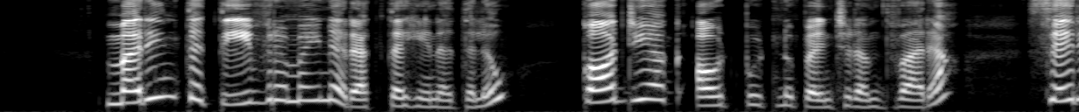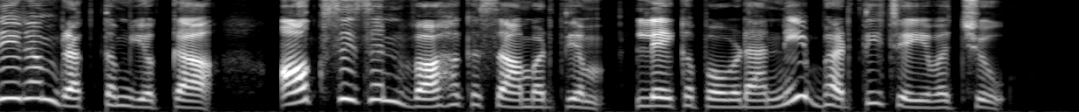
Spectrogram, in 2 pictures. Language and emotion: Telugu, neutral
